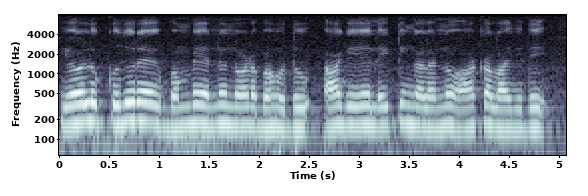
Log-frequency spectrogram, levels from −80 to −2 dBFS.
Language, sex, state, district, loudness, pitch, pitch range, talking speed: Kannada, male, Karnataka, Bangalore, -14 LUFS, 155 Hz, 150-165 Hz, 95 wpm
